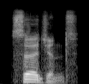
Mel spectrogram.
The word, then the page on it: serjeant: British English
